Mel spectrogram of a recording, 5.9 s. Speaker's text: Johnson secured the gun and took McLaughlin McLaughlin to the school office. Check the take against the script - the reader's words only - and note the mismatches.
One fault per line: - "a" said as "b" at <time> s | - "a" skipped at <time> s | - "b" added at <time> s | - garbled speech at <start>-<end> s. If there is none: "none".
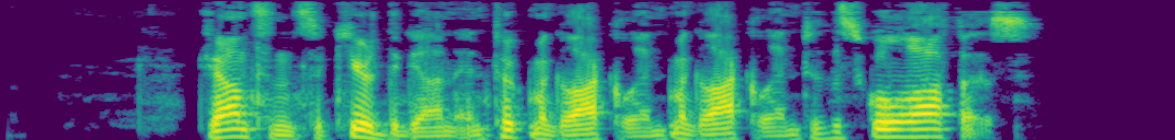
none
